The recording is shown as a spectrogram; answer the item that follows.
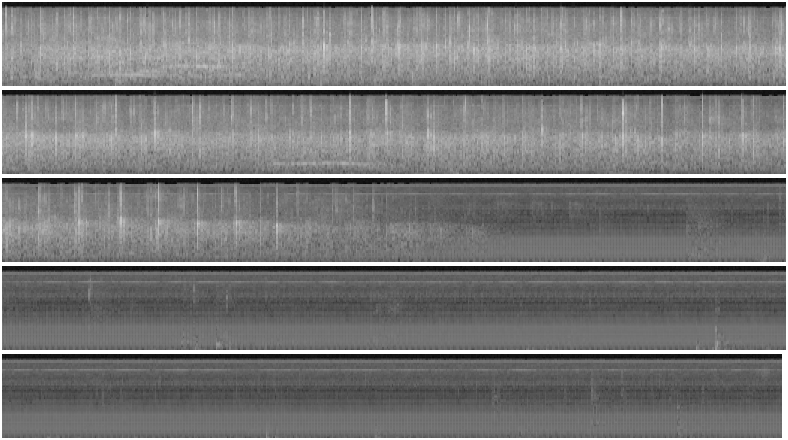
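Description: Audience and orchestra members applauding for about sixteen seconds, thinning out and stopping, after which only a steady electrical hum and a few faint knocks remain.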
